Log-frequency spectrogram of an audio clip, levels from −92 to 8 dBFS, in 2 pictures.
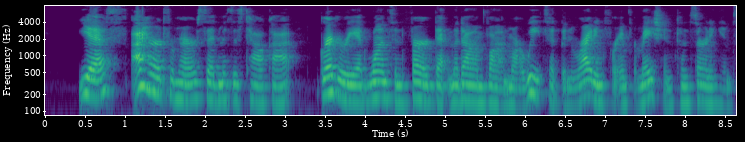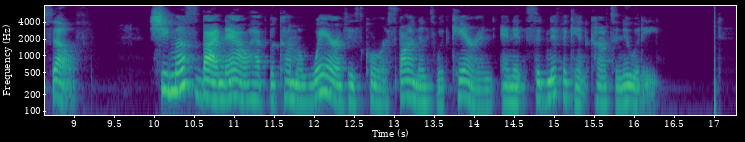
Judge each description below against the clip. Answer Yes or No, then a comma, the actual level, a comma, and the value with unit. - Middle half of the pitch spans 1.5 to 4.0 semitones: Yes, average, 3.7 semitones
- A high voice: No, medium, 155 Hz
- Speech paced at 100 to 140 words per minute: Yes, slow, 135 wpm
